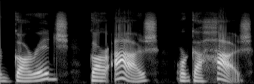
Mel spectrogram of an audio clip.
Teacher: all stressing the first syllable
